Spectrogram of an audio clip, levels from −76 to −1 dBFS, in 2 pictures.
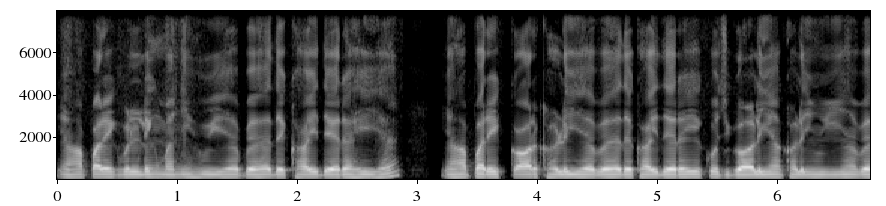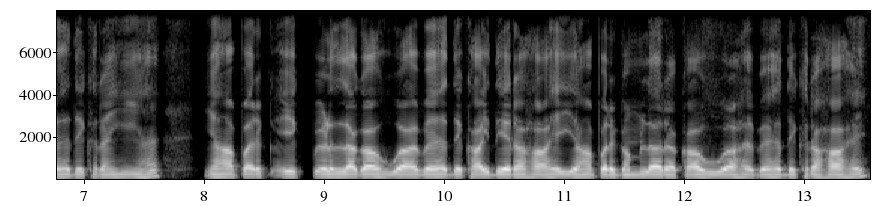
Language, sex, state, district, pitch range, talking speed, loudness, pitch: Hindi, male, Uttar Pradesh, Muzaffarnagar, 120-125 Hz, 240 wpm, -17 LUFS, 125 Hz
